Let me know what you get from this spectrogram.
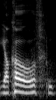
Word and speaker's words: Yaakov: Laban would be the Hebrew, but that sounds a little uppity. And Yaakov, but I'll say their English pronunciation.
